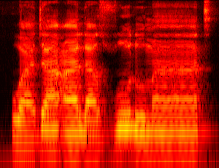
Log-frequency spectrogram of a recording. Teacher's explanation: Bunyi la masuk ke za dan tidak boleh dengung. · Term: idgham syamsiyah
